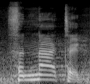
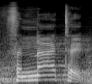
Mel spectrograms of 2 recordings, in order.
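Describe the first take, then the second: First: It is said with a British accent. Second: The same.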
